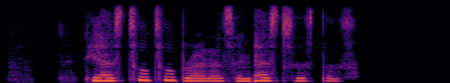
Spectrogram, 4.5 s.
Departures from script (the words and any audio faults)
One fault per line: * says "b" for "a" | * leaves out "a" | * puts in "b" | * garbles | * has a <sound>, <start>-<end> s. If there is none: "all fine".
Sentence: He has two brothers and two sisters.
* puts in "two"
* says "has" for "two"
